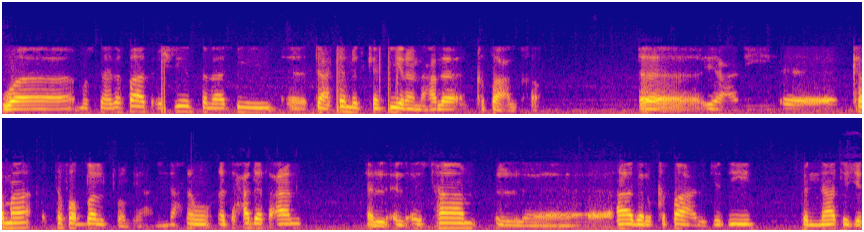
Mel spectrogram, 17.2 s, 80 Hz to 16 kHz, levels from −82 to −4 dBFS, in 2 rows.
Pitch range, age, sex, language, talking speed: 130-170 Hz, 40-59, male, Arabic, 75 wpm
